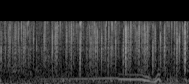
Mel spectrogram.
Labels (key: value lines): label: biophony, cascading saw
recorder: SoundTrap 600 or HydroMoth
